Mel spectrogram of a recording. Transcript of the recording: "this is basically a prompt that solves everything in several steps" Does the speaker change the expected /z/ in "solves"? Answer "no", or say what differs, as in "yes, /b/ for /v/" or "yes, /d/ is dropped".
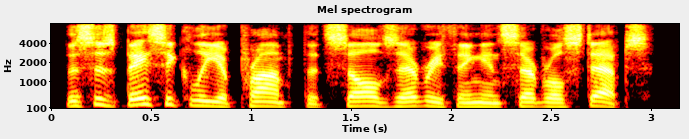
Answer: no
